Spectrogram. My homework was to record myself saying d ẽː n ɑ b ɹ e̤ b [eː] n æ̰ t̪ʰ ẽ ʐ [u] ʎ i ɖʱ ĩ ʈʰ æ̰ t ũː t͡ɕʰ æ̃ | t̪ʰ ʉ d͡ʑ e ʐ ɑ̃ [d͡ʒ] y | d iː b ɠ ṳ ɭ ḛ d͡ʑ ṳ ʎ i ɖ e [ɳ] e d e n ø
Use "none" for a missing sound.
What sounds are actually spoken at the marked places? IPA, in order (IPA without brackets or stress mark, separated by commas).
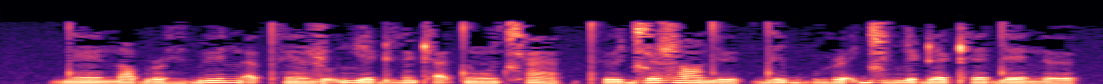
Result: yː, ṵ, d, ʈʰ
